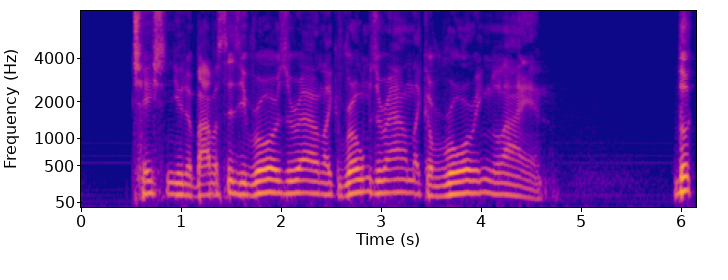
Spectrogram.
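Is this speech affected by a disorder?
No.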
